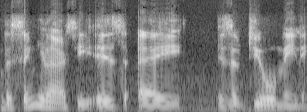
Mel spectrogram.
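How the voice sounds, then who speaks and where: A man at medium pitch, ordinary pitch variation, noticeable background noise behind him. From England and South Wales. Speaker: singer-songwriter and producer. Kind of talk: interview.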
